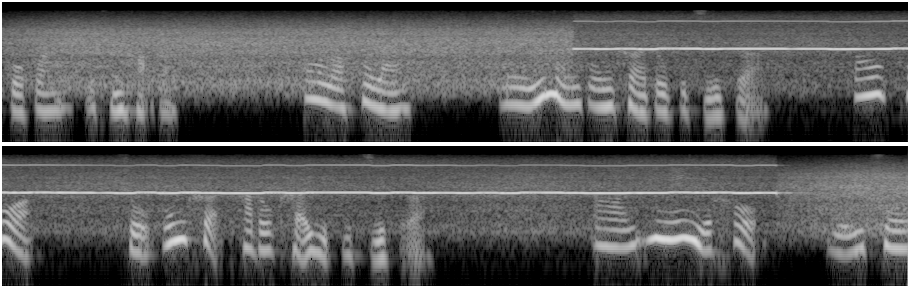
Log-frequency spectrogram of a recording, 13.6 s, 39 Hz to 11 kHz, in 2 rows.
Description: FT8 (one signal), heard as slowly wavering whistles, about 6.25 baud, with radio static, room echo and speech in Chinese.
